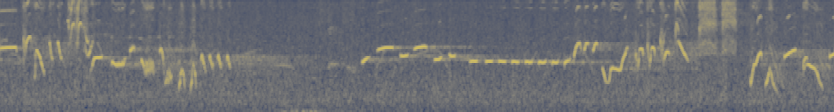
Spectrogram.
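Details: White-rumped shama song as a lure to make other birds sing; rapid chattering notes, a pause, then long level and gliding whistles and sharp descending notes.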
